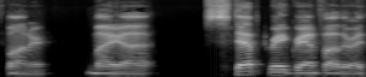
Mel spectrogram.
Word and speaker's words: Bonner: So that's pronounced like B O N E R but sounds like Bonner or but looks like Borne.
